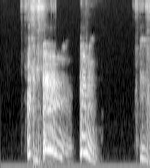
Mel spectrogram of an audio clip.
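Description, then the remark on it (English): A man clears his throat in three short, raspy bursts: two quick ones back to back, then another after a brief pause, with a fourth starting at the end. “Let me clear my throat for this.”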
